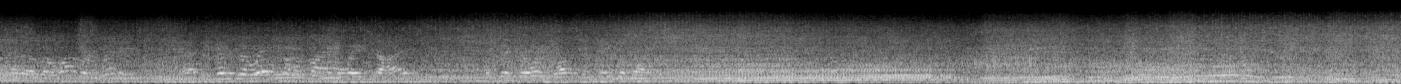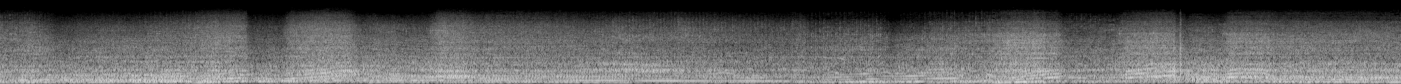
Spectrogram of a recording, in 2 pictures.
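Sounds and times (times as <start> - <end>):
engines revving: 0.0 - 28.0.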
